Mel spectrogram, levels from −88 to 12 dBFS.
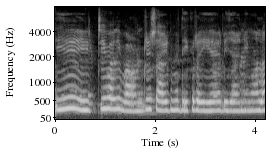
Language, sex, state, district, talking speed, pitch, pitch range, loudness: Hindi, female, Bihar, Patna, 155 wpm, 240 Hz, 235-270 Hz, -13 LUFS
